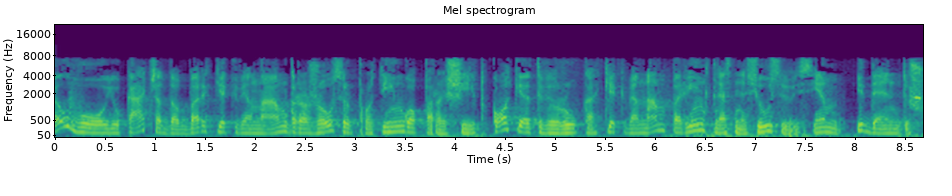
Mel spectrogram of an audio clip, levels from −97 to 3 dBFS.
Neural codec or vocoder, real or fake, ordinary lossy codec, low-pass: none; real; MP3, 32 kbps; 7.2 kHz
